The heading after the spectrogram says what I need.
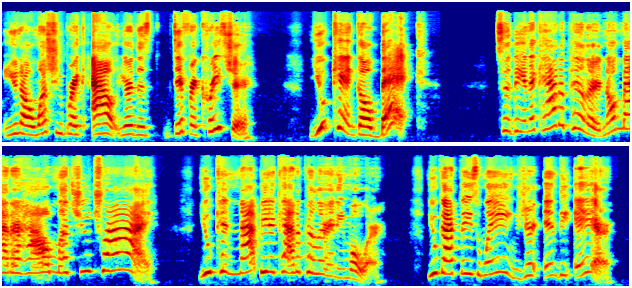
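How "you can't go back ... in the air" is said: high, forceful preacher's delivery; impassioned preaching. Real, not acted. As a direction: preach it with full conviction, pitched high.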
